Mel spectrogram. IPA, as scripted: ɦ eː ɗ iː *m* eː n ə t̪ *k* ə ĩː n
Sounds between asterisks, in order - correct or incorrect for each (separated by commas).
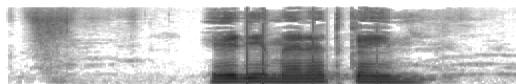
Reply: correct, correct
